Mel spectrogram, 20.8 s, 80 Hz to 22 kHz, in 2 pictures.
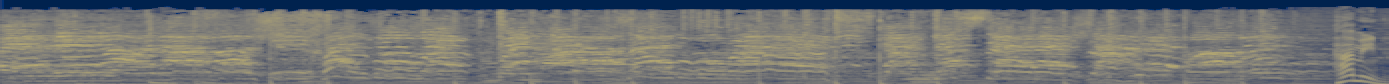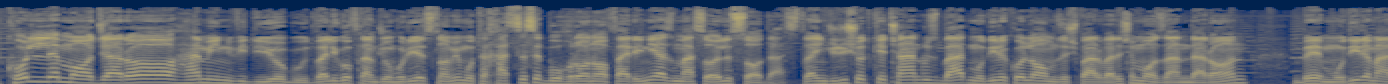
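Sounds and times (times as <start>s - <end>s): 
schoolchildren singing together in a classroom in Qaem Shahr: 0.0s - 10.0s
upbeat recorded song with a steady thumping beat: 0.0s - 20.8s
speech: 10.1s - 20.8s.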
